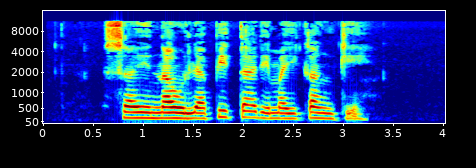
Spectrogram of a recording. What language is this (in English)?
Ambo-Pasco Quechua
